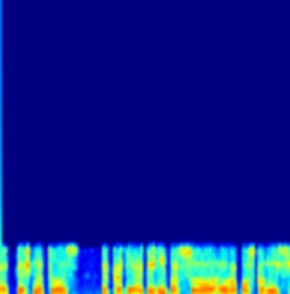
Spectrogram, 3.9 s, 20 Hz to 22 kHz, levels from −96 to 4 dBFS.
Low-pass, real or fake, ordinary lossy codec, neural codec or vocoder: 3.6 kHz; real; Opus, 24 kbps; none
